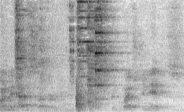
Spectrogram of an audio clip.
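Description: China and metal tea things on a table clinking as they are handled: several clinks, the loudest about a second in with a brief bright ring.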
